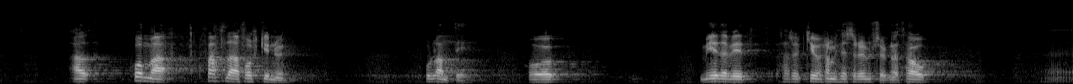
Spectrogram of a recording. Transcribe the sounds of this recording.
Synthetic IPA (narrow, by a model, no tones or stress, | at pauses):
að | kʰɔːmafaht̪laðafowl̥cɪnʏ | ulant̪ɪ | ɔɣ | mɪːðavɪðθasɛmcʰɛːmʏfɾamiθɛsːaɾʏmsœknaðθaw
